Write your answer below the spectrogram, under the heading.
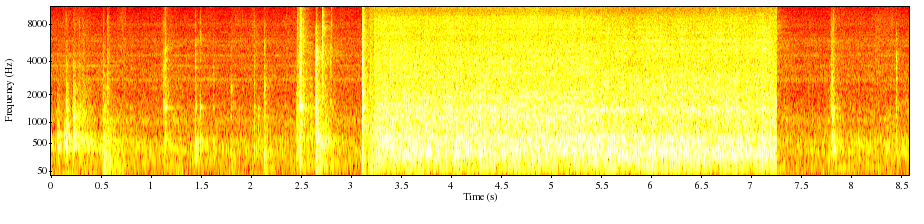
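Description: Blender with a stainless steel jug switched on with a click about three seconds in, running steadily for about four seconds as it purées whole garlic cloves with minced garlic and ginger, then cutting off suddenly. A few light knocks and clicks come before it starts.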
